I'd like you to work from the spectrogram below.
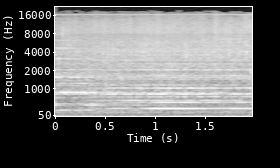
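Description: Rain falls steadily outside in a park, a continuous, fairly loud hiss that holds evenly throughout.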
